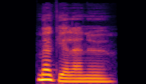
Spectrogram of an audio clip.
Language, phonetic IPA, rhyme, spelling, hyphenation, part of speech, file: Hungarian, [ˈmɛɡjɛlɛnøː], -nøː, megjelenő, meg‧je‧le‧nő, verb / adjective, Hu-megjelenő.ogg
- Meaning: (verb) present participle of megjelenik; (adjective) 1. appearing, visible, shown (that becomes visible) 2. published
